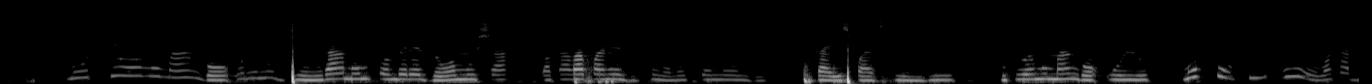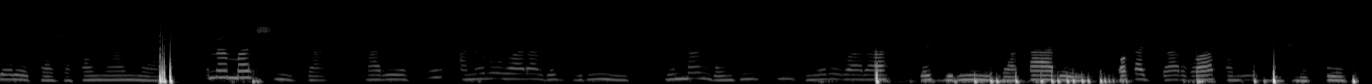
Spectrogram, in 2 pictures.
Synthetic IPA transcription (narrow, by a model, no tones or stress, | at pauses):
mutʰiwe̞mumaŋɡo̞ʔuɾimud͡ziŋɡamomuko̞mbe̞ɾe̞d͡zo̞wo̞muʃa | wakaʋakwane̞ʐitimone̞se̞me̞nde | kukaiswasiːmbi | mutiwe̞mumaŋɡo̞uju | mup͡fupiuje̞wakaɓe̞ɾe̞kaʐakaɲaːɲa | kunemaʃiʒa | marefuane̞ruʋaɾarwe̞ɡʱirini | ne̞maŋɡo̞mbiʃid͡zine̞ruʋaɾa | rwe̞ɡʱiriniʐakaːrewakad͡ʒɡarwapaned͡zud͡ʒuːku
